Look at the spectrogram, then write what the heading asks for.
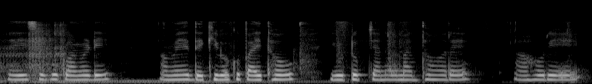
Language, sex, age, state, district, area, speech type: Odia, female, 18-30, Odisha, Malkangiri, urban, spontaneous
